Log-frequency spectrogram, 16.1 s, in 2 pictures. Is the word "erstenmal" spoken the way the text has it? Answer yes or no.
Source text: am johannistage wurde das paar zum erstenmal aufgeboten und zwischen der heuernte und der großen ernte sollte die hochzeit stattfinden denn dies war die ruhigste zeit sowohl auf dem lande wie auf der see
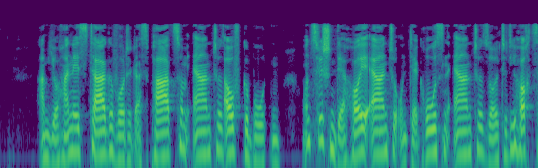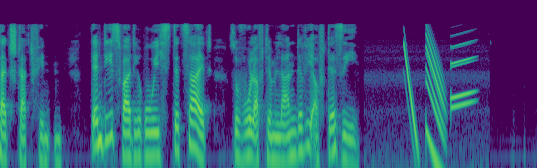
no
